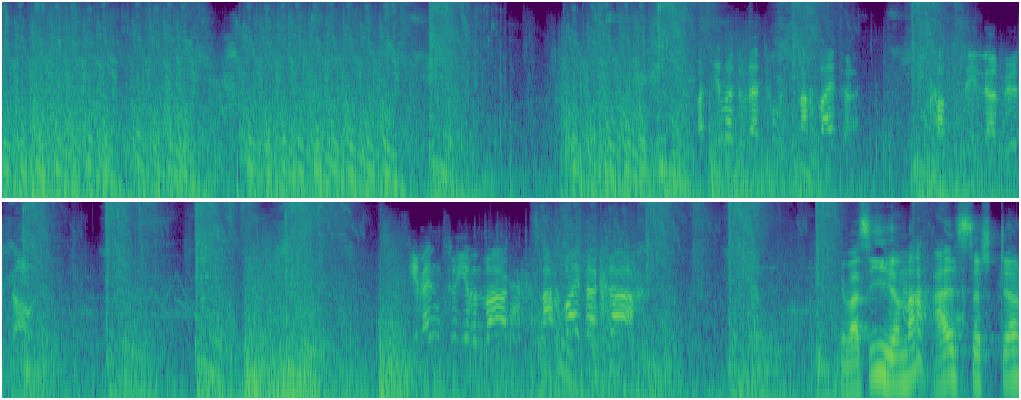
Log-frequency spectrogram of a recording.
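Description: Energy blasts whoosh and crackle.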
